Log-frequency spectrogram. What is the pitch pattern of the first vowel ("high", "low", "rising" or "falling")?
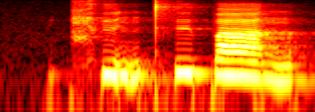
low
